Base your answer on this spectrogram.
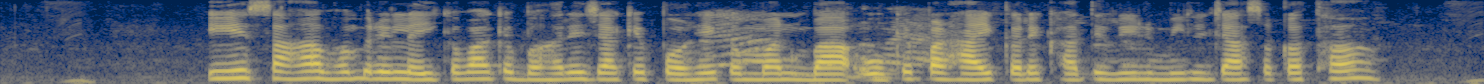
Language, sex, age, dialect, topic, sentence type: Bhojpuri, female, 18-24, Western, banking, question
